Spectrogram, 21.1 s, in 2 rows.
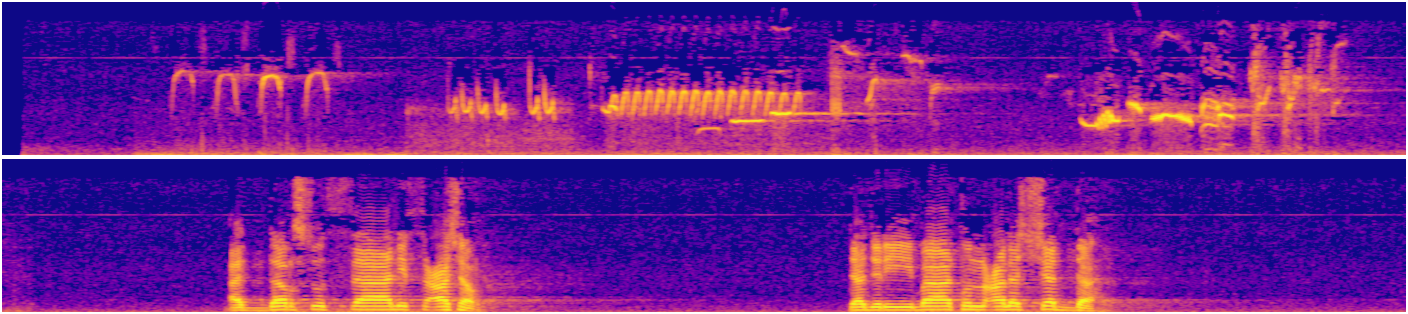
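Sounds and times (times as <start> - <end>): songbird singing: 1.0 - 10.7.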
